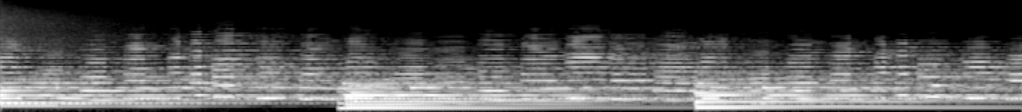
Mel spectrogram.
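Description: Background music of long held chords that change about every three and a half seconds.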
